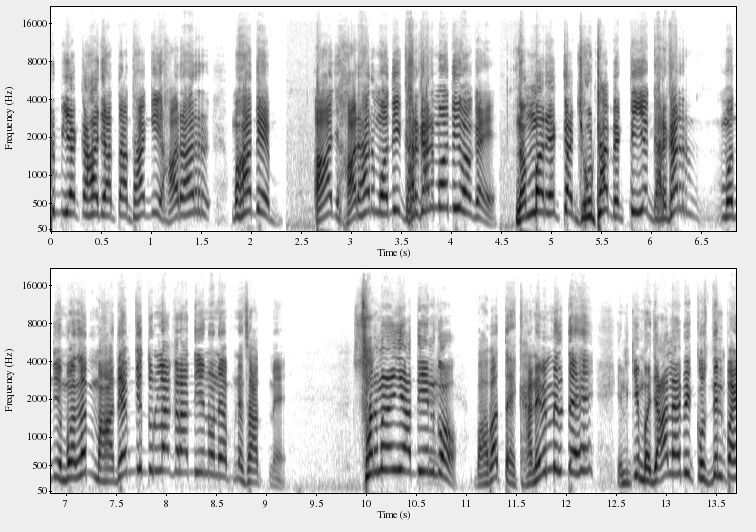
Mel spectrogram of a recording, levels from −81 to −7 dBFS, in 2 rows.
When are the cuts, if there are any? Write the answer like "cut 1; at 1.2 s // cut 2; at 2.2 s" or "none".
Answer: cut 1; at 2.4 s // cut 2; at 4.5 s // cut 3; at 11.0 s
